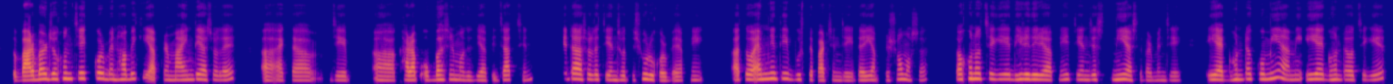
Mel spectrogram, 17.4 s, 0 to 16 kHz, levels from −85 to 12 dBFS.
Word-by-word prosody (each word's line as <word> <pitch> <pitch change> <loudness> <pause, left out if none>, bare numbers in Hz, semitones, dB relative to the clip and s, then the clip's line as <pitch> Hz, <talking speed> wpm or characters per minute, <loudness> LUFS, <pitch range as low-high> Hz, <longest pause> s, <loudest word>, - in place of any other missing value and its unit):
তো - - -4
বারবার 195 +5 +9
যখন 245 +2 +4
চেক 250 0 +3
করবেন 220 -4 +4
হবে 215 +2 +2
কি? - - -16
আপনার 195 - -9
মাইন্ডে 205 +3 +1
আসলে 190 -1 -3 0.5
আ - - -1 0.2
একটা 175 +1 -6 0.5
যে 180 - -5 0.5
আ - - 0 0.3
খারাপ 185 -1 +4
অভ্যাসের 200 +3 0
মধ্য 180 -1 -6
দিয়ে 180 -1 -2
আপনি - - -16
যাচ্ছেন, 195 -1 -3 0.4
সেটা 235 -1 0
আসলে 210 -1 -2
চেঞ্জ 190 -2 -3
হতে 185 0 -9
শুরু 225 -3 +5
করবে। 165 0 -3
আপনি 185 +2 -13 0.5
আ - - +4
তো - - +2
এমনিতেই 240 +1 +4
বুঝতে 205 -2 -5
পারছেন 175 0 -3
যে 165 - -9
এটাই 180 +2 -2
আপনার 175 -1 -17
সমস্যা। 190 -5 -3 0.4
তখন 220 +3 +4
হচ্ছে 235 0 -2
গিয়ে 220 0 0
ধীরে, 220 +1 +6
ধীরে 210 -1 +5
আপনি 195 +2 -13 0.2
চেঞ্জেস 200 0 -4 0.2
নিয়ে 215 +1 +4
আসতে 190 -2 -13
পারবেন। 175 +1 -10
যে 175 - -11 0.4
এই 205 - +4
১ 190 - -7
ঘণ্টা 210 +2 0
কমিয়ে 235 +6 +2
আমি 200 +1 -6
এই 225 - +3
১ 220 - -1
ঘণ্টা 205 -1 -2
হচ্ছে 195 0 -8
গিয়ে 205 +4 -3
200 Hz, 195 wpm, -24 LUFS, 185-220 Hz, 0.5 s, বারবার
